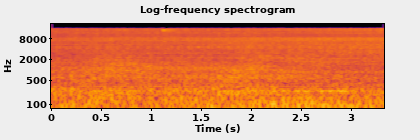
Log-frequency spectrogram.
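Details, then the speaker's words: Perodua Alza that overheated on the road, after a roadside repair of a leak: engine just started, steady even idle with no knocks or squeals, waiting for the radiator fan to spin before driving; runs normally. "Sekarang kita nak start enjin kereta. Okey. Enjin dah start."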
